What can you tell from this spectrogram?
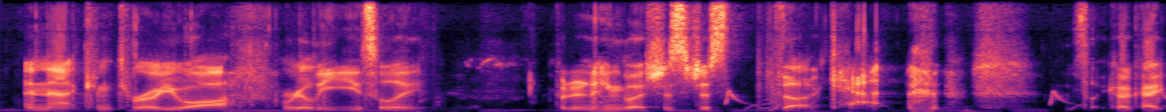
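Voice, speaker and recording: With an American accent, the speaker leaves long, frequent pauses against noticeable background noise. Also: fairly quick pace. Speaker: gaming streamer. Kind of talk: casual gameplay commentary.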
